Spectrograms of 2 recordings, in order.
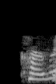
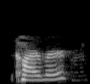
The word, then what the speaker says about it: Carver: Carver. – Say that. Harbor? – Carver. Yeah. – Spell it. Is it C-A-R-V? – Mine. Yes. – C-A-R-V-E-R.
